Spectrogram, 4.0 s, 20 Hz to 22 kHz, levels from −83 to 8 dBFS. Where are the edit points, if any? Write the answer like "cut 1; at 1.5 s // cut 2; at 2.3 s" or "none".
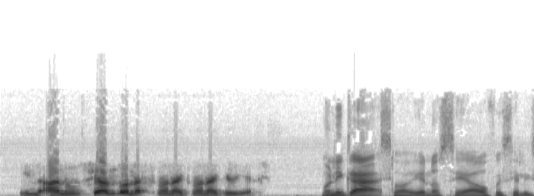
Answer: cut 1; at 1.4 s // cut 2; at 2.2 s // cut 3; at 2.9 s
